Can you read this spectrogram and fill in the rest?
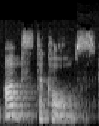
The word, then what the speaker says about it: obstacles: Esse obstacles. Calls, calls, tá? Esse CL, o E não vai ser pronunciado. Então, calls, bota a língua lá no céu da boca no L, tá?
